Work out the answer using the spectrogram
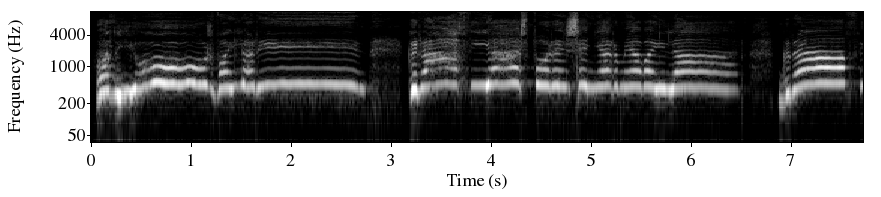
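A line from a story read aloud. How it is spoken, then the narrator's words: Scarecrow shouting. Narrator (Spanish): el espantapájaros le gritó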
